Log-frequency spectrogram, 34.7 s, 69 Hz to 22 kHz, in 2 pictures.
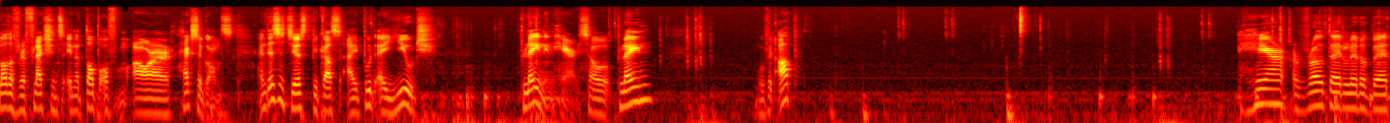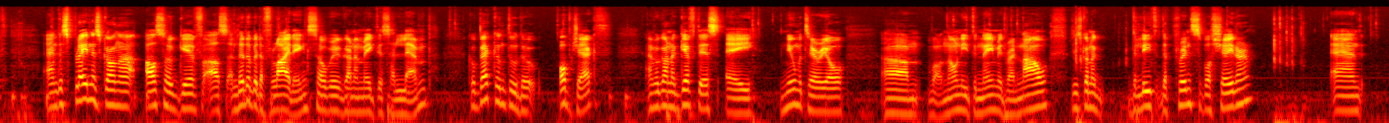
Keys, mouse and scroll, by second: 5.5-6.6 scroll down 12, 5.9 middle click, 6.7 shift+a, 8.6 g, 13.1 middle click, 14.1 middle click, 14.5 g, 15.5 middle click, 15.8 r, 16.7 middle click, 17.3 shift+middle click, 17.7 middle click, 18.0 g, 19.0 middle click, 19.4 r, 20.5 middle click, 20.8 g, 21.4 middle click, 23.0 click, 25.0 middle click, 26.8 click, 27.7 middle click, 29.5 click, 30.0 click, 30.8 Delete, 31.5 ctrl+z, 31.8 click, 32.3 click, 32.6 click, 33.3 Delete, 33.5 shift+a.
